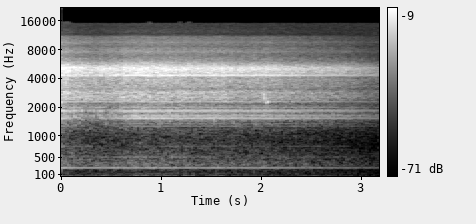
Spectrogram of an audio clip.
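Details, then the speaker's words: Radio Shack Micro 29 microcassette recorder recording through its built-in mic: steady high motor whine over heavy hiss from the very low tape speed, with a low hum underneath. The tape drive motor noise is leaking into the mic. "You can easily hear the motor whine in this recording. Extra mechanical noise is insult to injury when the tape hiss is already so high."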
